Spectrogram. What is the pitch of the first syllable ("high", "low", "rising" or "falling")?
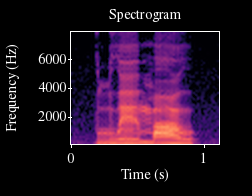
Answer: high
